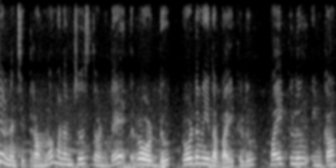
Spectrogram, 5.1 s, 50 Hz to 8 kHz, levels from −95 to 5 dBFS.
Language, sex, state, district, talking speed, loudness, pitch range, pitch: Telugu, female, Andhra Pradesh, Sri Satya Sai, 120 wpm, -16 LUFS, 200-260 Hz, 230 Hz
